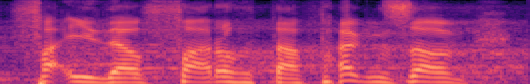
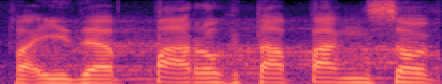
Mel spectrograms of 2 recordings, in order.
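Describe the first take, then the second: First: It is recited with standard Arabic pronunciation. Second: It is recited with a Sundanese regional accent. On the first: The speaker calls it right. "distandarkan nasional" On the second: The speaker calls it wrong. "Kalau orang Sunda biasanya"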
